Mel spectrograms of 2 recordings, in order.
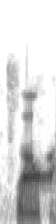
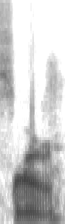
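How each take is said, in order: First: The word ends with no R sound. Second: The word ends with an added R sound. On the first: "instead of "saw"" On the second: "like "saw" with an R on it"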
